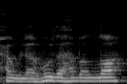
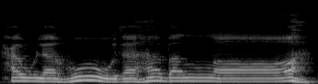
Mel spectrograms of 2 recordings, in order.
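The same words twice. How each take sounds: First: The first word ends with a short vowel. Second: The first word's final vowel is stretched. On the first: The speaker calls it wrong. "So it's not" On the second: The speaker calls it right. "Stretch the ending there"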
